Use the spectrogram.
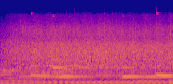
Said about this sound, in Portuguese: Aleluia! Pode aplaudir o Senhor.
